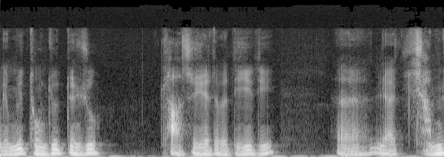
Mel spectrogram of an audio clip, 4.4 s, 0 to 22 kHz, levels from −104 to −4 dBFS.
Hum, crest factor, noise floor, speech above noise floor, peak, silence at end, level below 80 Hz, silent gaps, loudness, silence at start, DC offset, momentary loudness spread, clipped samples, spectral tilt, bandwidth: none; 20 dB; -44 dBFS; 24 dB; -2 dBFS; 0 s; -32 dBFS; none; -22 LUFS; 0 s; under 0.1%; 8 LU; under 0.1%; -6 dB/octave; 11 kHz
